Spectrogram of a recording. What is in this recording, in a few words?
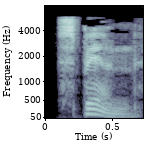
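"spin", American English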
